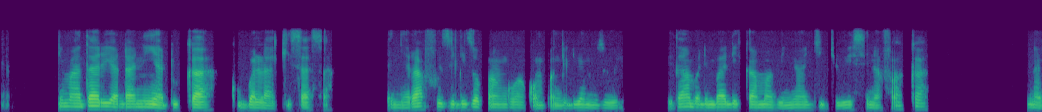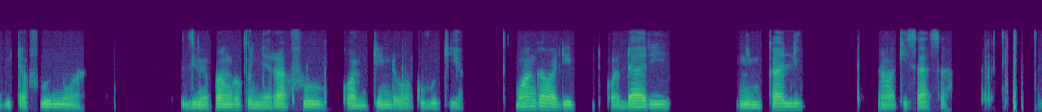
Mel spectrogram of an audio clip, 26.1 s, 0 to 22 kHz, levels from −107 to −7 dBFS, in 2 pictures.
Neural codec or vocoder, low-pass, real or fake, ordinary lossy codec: none; 7.2 kHz; real; Opus, 24 kbps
